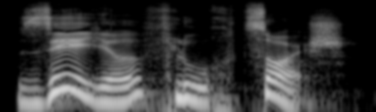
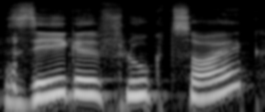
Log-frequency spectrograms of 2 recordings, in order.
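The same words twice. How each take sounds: First: "Segelflugzeug" as Zejlfluchzeusch, slow; Kölsch. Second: "Segelflugzeug" with hard g sounds; standard German. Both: Shown as a demonstration. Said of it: "wie man Segelflugzeug auf, ähm, Kölsch sagt".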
